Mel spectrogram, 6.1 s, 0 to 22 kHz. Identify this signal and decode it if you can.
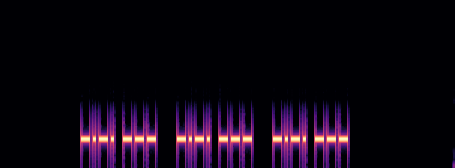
Morse code, heard as a keyed tone, about 30 wpm, 700 Hz. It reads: CO CO CO
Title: US States Repeated 3x 30wpm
